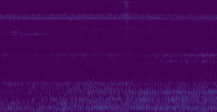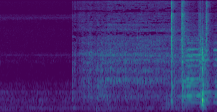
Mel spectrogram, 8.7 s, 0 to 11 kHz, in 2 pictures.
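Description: Steel needle of a Victrola acoustic phonograph set down on a spinning 78 rpm shellac record. Near silence at first, then about six seconds in a loud hiss of record surface noise starts suddenly, with two sharp clicks near the end just before the music.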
